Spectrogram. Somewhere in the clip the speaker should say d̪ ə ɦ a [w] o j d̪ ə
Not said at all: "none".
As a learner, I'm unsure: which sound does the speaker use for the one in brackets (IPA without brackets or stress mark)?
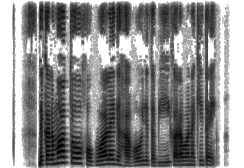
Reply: ɣ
